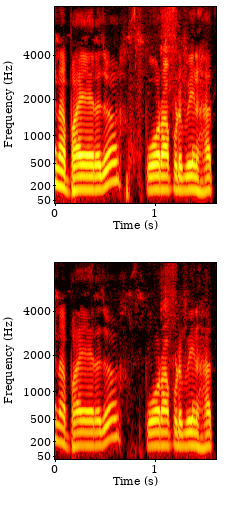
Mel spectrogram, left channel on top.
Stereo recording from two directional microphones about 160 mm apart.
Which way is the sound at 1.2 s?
15° left (ahead or behind).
